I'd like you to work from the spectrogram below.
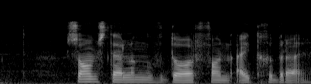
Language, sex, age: Afrikaans, male, 19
